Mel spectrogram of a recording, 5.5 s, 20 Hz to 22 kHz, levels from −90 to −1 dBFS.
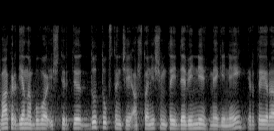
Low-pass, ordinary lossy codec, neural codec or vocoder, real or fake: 9.9 kHz; Opus, 24 kbps; none; real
